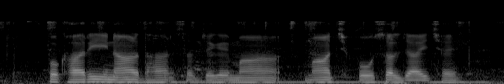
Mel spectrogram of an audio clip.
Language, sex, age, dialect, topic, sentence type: Maithili, male, 25-30, Bajjika, agriculture, statement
